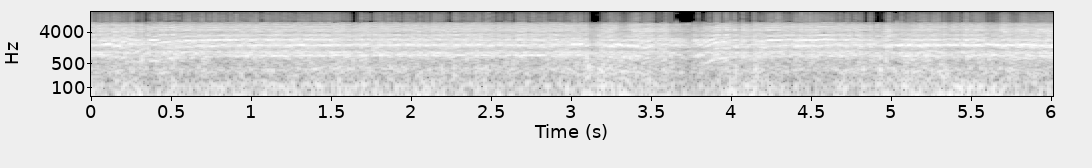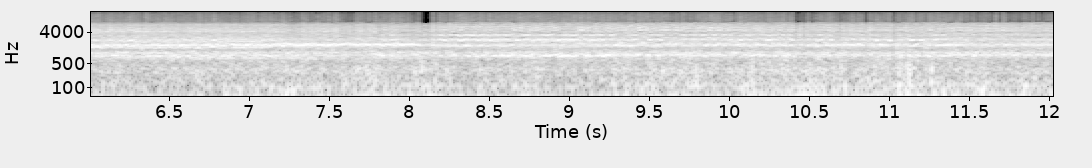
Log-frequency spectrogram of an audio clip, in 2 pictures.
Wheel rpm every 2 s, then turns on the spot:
210, 210, 200, 220, 220, 240.
none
